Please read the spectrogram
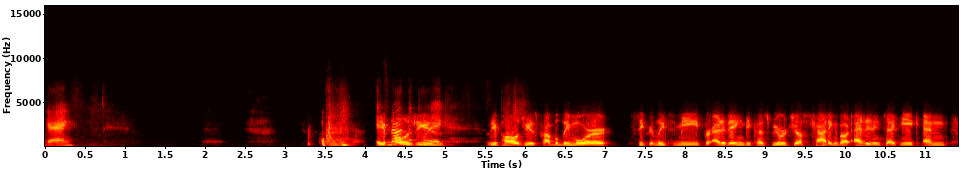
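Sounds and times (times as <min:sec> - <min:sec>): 
speech: 0:00.0 - 0:00.5, 0:03.4 - 0:11.3
single loud sneeze: 0:03.3 - 0:04.2.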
